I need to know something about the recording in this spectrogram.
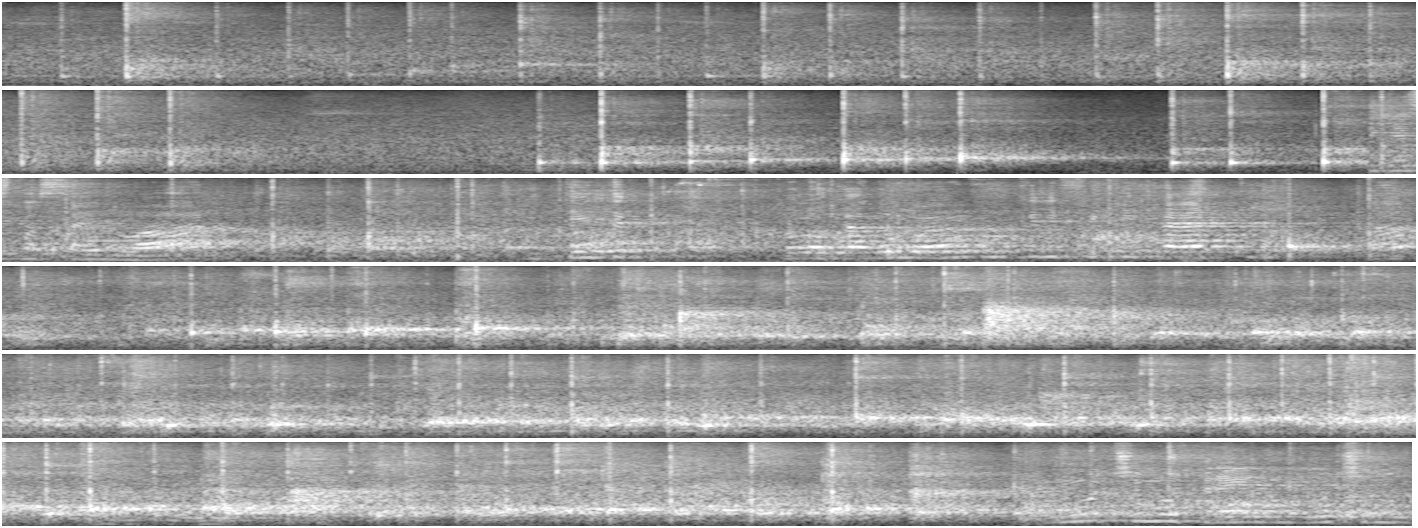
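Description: Scattered sharp hand claps and cupped-hand taps from a group practising body percussion. A hubbub of many voices at once builds from about ten seconds in.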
